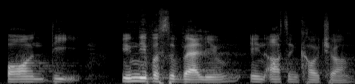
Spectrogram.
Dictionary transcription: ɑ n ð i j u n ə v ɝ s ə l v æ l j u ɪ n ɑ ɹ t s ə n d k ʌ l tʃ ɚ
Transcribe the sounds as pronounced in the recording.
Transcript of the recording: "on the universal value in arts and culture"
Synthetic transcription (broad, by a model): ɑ n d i j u n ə v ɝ s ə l v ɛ l j u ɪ n ɑ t ə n k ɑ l tʃ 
